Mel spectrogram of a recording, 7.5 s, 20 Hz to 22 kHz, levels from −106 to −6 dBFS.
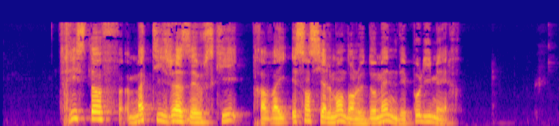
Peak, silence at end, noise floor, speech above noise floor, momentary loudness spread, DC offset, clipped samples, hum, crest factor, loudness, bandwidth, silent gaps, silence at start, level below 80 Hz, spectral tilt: -2 dBFS; 1.4 s; -79 dBFS; 59 dB; 11 LU; under 0.1%; under 0.1%; none; 20 dB; -20 LUFS; 12 kHz; none; 0.8 s; -48 dBFS; -4.5 dB/octave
